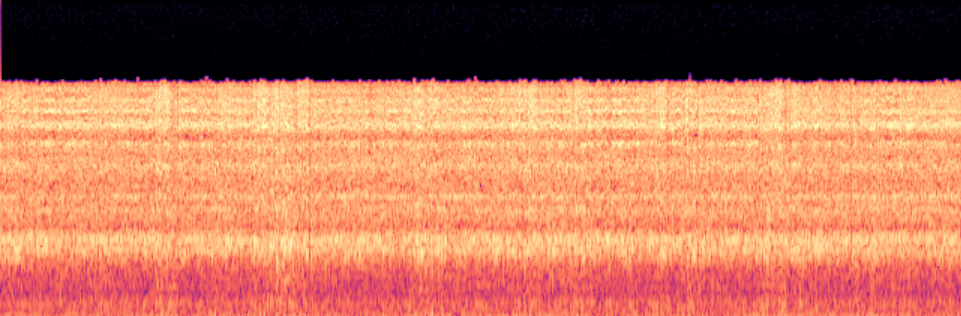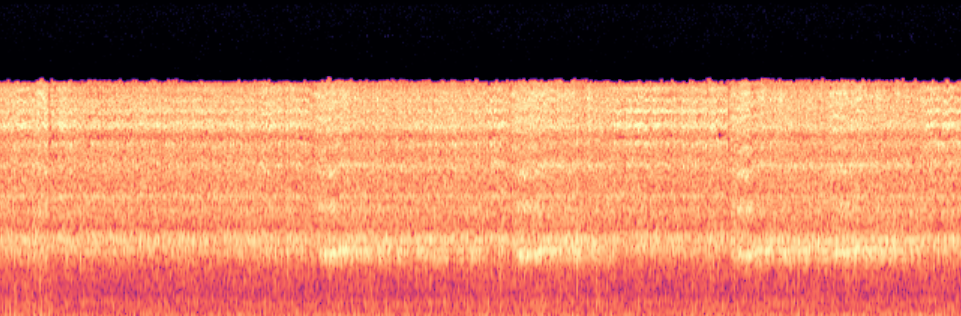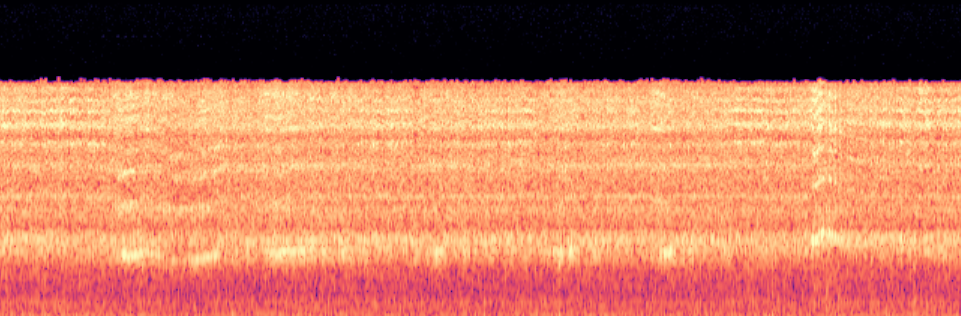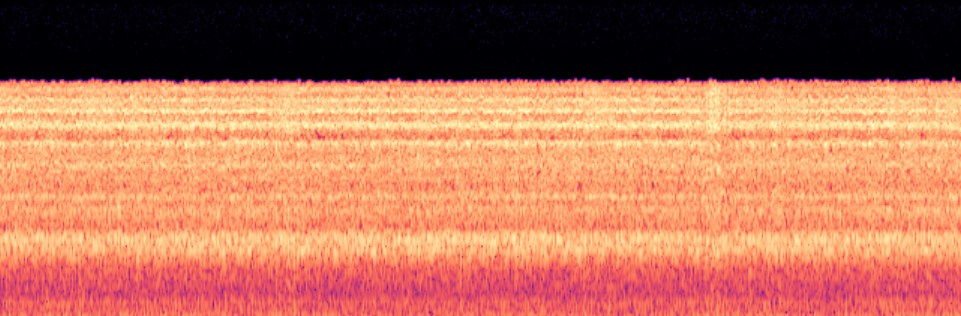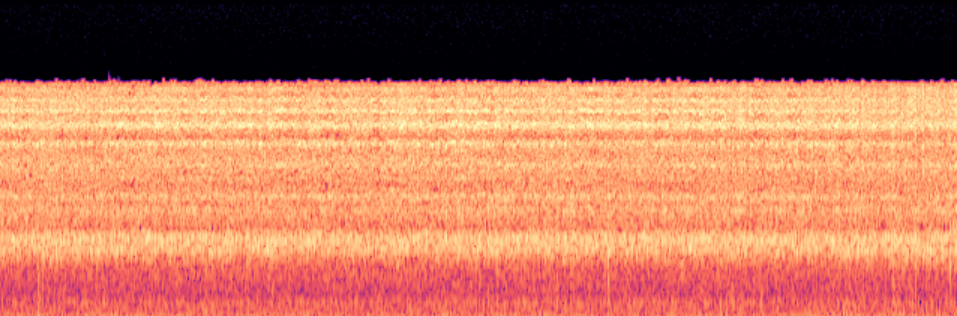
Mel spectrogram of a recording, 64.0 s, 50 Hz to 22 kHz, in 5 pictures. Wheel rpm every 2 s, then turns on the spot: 230, 230, 230, 240, 230, 230, 230, 230, 230, 230, 230, 230, 230, 230, 220, 230, 230, 230, 250, 230, 230, 230, 230, 240, 230, 230, 230, 230, 230, 230, 240, 230.
none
